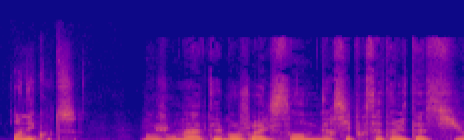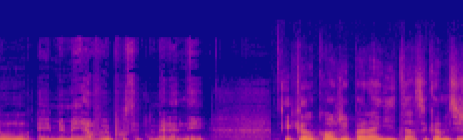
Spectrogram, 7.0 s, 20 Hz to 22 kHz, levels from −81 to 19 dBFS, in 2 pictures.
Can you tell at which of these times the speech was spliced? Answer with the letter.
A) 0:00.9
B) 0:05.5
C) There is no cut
B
